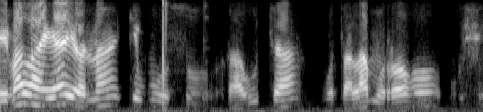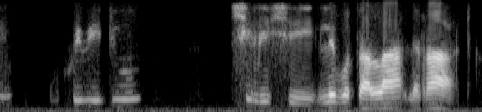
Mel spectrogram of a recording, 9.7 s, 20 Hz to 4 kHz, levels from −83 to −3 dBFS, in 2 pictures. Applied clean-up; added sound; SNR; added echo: neural diffusion model UNIVERSE++.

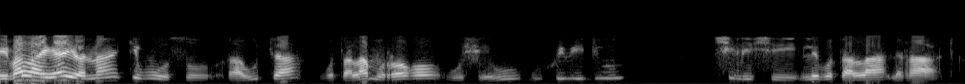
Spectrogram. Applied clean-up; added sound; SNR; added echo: none; none; none; none.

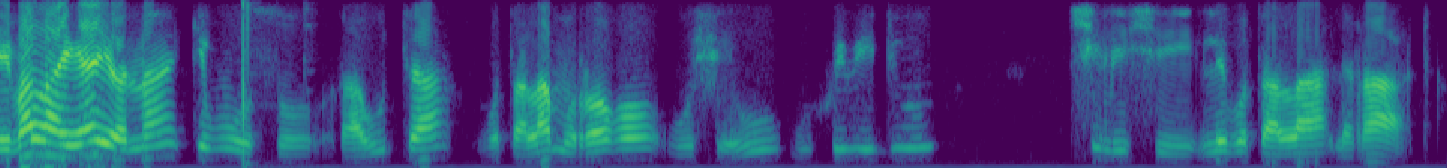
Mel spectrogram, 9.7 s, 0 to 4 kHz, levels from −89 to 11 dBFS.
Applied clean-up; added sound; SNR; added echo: none; Shatter; 18 dB; none.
